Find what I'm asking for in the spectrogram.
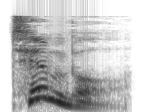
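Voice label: "timbal", British English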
